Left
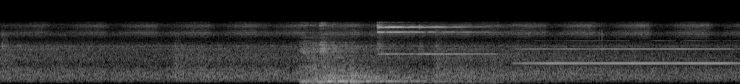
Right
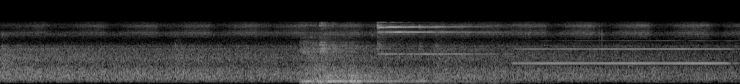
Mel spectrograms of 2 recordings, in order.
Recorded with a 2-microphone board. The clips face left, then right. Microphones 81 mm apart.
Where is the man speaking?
I don't hear a man speaking.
